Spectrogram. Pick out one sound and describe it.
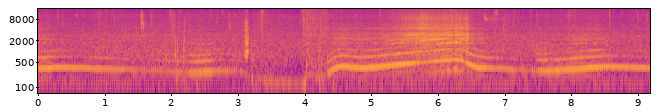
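A sports car engine hums steadily, then revs up and drops back as the car speeds along.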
